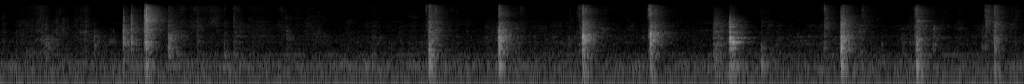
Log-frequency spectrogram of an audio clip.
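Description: Trading-card packaging and a hard plastic card holder being handled and set down on a glass counter: about a dozen sharp, irregular clicks and knocks.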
